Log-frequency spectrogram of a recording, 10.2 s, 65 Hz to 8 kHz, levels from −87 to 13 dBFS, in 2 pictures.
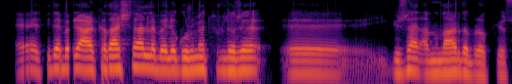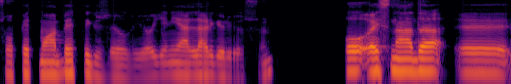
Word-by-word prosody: Evet, 140 +1 -8
bir 150 - -8
de 165 -1 +2
böyle, 160 +1 +3
arkadaşlarla 160 +2 +3
böyle 150 0 +3
gurme 150 +1 +1
turları, 145 +1 0 0.2
eee, 120 - -5 0.2
güzel 130 +1 -1
anılar 130 +2 +1
da 125 -3 +1
bırakıyor. 110 0 -5
Sohbet, 115 +2 -7
muhabbet 115 +1 -2
de - - 0
güzel 100 -3 -11
oluyor. 95 +1 -11
Yeni 110 +1 -11
yerler 110 0 -3
görüyorsun. 105 +2 -11 0.7
O 140 0 +5
esnada, 140 -1 +4
eee, 125 -2 -1
125 Hz, 140 wpm, -26 LUFS, 115-145 Hz, 0.7 s, O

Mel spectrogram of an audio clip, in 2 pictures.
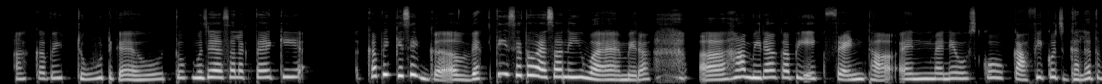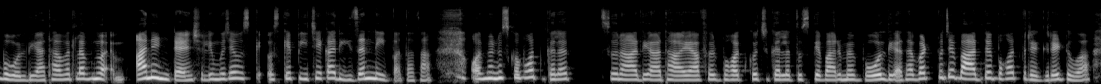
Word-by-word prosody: अ, 255 - -5
कभी 290 +2 -4 0.2
टूट 270 +4 -2
गए 225 0 0
हो, 225 +4 -2
तो 305 -1 -4
मुझे 305 +2 +4
ऐसा 325 +1 0
लगता 320 0 -3
है 325 - +1
कि 345 +2 -2 0.7
कभी 390 +5 +6
किसी 405 +3 +6 0.2
ग 225 - -4 0.3
व्यक्ति 270 - -1
से 435 - +5
तो 425 -1 +5
ऐसा 350 -1 +5
नहीं 335 -1 +5
हुआ 275 -7 +5
है 220 0 +1
मेरा। 215 +3 -1 0.5
अ, - - -1 0.3
हाँ, 340 +3 +4
मेरा 320 0 +5
कभी 310 -1 -1
एक 275 +2 -7
फ्रेंड 235 +1 +1
था 195 -3 0 0.2
एंड 250 0 +1
मैंने 260 +1 0
उसको 275 +3 -3
काफ़ी 235 +6 0
कुछ 310 -8 -3
गलत 245 +5 -1
बोल 205 -4 0
दिया 200 0 -3
था, 225 -1 0
मतलब 250 +2 -1
म 240 - -3 0.2
अनइंटेंशनली। 225 -7 +3
मुझे 250 +4 -1
उसके 275 -1 -5
उसके 255 +4 -5
पीछे 260 +2 -2
का 285 +1 0
रीज़न 215 +5 0
नहीं 260 -5 +2
पता 185 - -9
था 190 0 -9 0.4
और - - 0
मैंने 275 +1 +5
उसको 295 - -1
बहुत 315 -2 -2
गलत 240 +2 -2 0.3
सुना 230 -3 0
दिया 215 -2 -1
था 205 -2 0
या 205 0 +1
फिर 225 +2 -4
बहुत 215 0 -2
कुछ 240 -1 -4
गलत 220 -1 -2
उसके 220 +1 -3
बारे 210 0 -2
में 220 0 -1
बोल 210 +4 +2
दिया 220 -1 -1
था 230 - -1
बट 265 +3 0
मुझे 330 +2 -1
बाद 245 -5 +3
में 290 -2 -1
बहुत 270 +1 -4
रिग्रेट 215 +3 -2
हुआ 190 -4 -2
250 Hz, 205 wpm, -19 LUFS, 220-300 Hz, 0.7 s, कभी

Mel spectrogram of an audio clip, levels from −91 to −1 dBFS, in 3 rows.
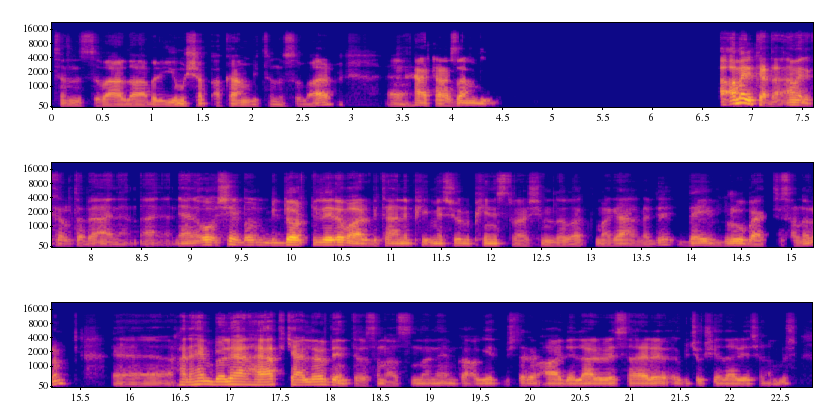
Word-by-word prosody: tınısı 80 -2 -11
var. 75 -1 -1
Daha 75 -2 -3
böyle 75 0 -5
yumuşak 80 +1 -2
akan 80 -2 -4
bir 70 - -11
tınısı 70 0 -13
var. - - -2 0.6
Eee, - - -7
her - - +1
tarzdan 100 -2 0
bir - - -4 2.3
A - - +4
Amerika'da. - - +8
Amerikalı, - - -1
tabii. - - -8
Aynen. 75 -3 -7
Aynen. - - -13
Yani, 95 +2 -4
o 115 +2 +3
şey, 125 -6 0
bunun 115 -2 -3
bir 100 -1 -5
dörtlüleri 115 0 +8
var. 90 -3 +3
1 - - -9
tane 90 -1 -3
pi 85 - -7
meşhur 90 0 -4
piyanist 85 0 -4
var. - - -9
Şimdi, 80 -1 -9
adı 75 -1 -6
aklıma 85 +1 -11
gelmedi. 85 +5 -8
Dave 95 -4 -3
Brubeck'ti 90 0 -1
sanırım. 95 - -5 0.4
Eee, - - -9 0.2
hani, 125 0 -1
hem 145 -1 +3
böyle 130 +1 +6
he - - +6
hayat 125 +1 +4
hikâyeleri 125 +1 +1
de - - +3
enteresan 170 - -6
aslında. 85 +2 -11
Hani, 85 +1 -8
hem 90 -1 -9
kavga 85 +1 -7
etmişler 90 +1 -9
hem 90 0 -4
aileler 85 0 0
vs. 90 - -9
Eee, 90 0 0
birçok 90 0 -9
şeyler 85 -1 -5
yaşanmış. 85 +2 -7
90 Hz, 160 wpm, -23 LUFS, 85-105 Hz, 2.3 s, Amerika'da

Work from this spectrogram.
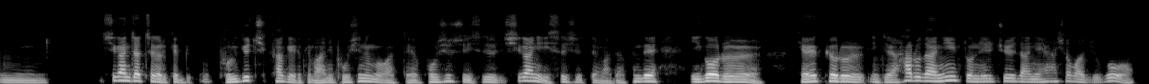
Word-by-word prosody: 음 95 -3 -4 0.6
시간 175 -1 +3
자체가 145 -6 +3
이렇게 100 -2 -1 0.2
뭐 115 - -14
불규칙하게 140 0 -1
이렇게 95 +1 -4
많이 95 +3 -1
보시는 120 +7 -1
것 105 - -1
같아요, 90 +1 -5
보실 115 +6 -2
수 125 -4 -6
있을 100 +1 -4
시간이 165 - 0
있으실 100 +4 -5
때마다. 85 -1 -7
근데 135 -1 +4 0.3
이거를 125 - +5 0.4
계획표를 135 -2 +4
인제 110 -1 -4
하루 175 +11 +1
단위 160 +5 +3
또는 130 -2 0
1 135 0 -3
주일 145 0 -2
단위 120 -3 -2
하셔 135 +4 -5
가지고 110 - -2
120 Hz, 350 characters per minute, -22 LUFS, 100-140 Hz, 0.6 s, 이거를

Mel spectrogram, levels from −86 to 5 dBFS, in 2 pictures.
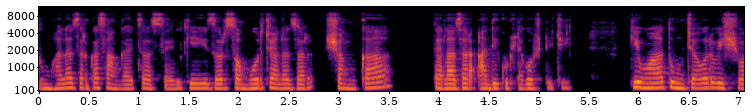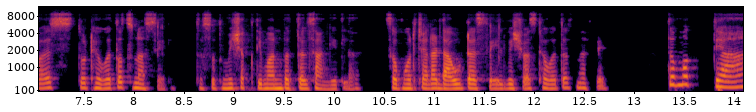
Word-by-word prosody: तुम्हाला 175 +2 0
जर 185 -1 0
का 195 - 0
सांगायचं 165 -1 -3
असेल, 165 -2 -2
की 180 0 +1
जर 175 - +2
समोरच्याला 175 0 +1
जर 170 +1 -1 0.2
शंका 185 +3 +1 0.5
त्याला 175 -1 +3
जर 185 +1 +2
आली 180 0 +2
कुठल्या 180 -3 -5
गोष्टीची 175 +3 -4 0.6
किंवा 195 -2 +6
तुमच्यावर 190 -1 +2
विश्वास 185 0 +1 0.2
तो - - +2
ठेवतच 190 +3 0
नसेल. 175 -1 -1 0.4
तसं 175 +1 -3
तुम्ही 175 +1 0
शक्तिमान 175 -2 +2
बद्दल 170 -1 +1
सांगितलं 155 -1 -4 0.3
समोरच्याला 175 0 +2
डाऊट 170 +2 +4
असेल, 165 -1 0
विश्वास 175 +1 0
ठेवतच 180 +2 -2
नसेल 190 -2 -5 0.6
तर 320 - +4
मग 325 +1 +3 0.2
त्या 225 -3 +5
180 Hz, 150 wpm, -25 LUFS, 170-190 Hz, 0.6 s, किंवा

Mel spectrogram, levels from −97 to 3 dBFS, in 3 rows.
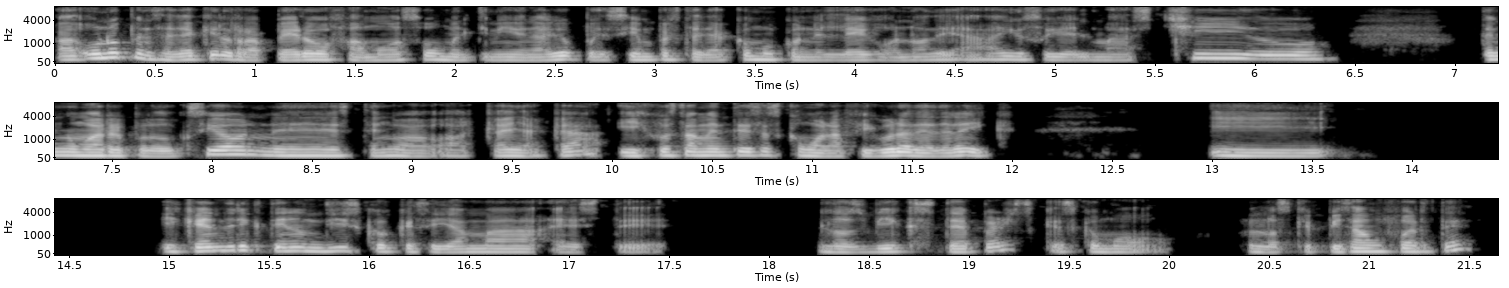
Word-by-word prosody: ah, 135 +1 +1
uno 210 +3 +6
pensaría 135 - +1
que 165 - 0
el 145 -3 +3
rapero 115 +2 +2
famoso, 120 +2 -3
multimillonario, 115 +3 -1
pues, 115 -4 -6
siempre 125 +1 -1
estaría 115 -3 -4
como 130 0 0
con 120 -2 -5
el 115 0 -6
ego, 115 -1 -3
¿no?, 115 +2 -6
de: 125 - -3
"Ay, 135 0 -3
yo - - 0
soy 120 -2 -3
el 115 +1 -5
más 115 0 -8
chido, 160 -5 +1 0.8
tengo 140 0 +4
más 130 0 +6
reproducciones, 130 +2 +3
tengo 125 0 -2
acá 120 +2 -4
y 125 - +4
acá", 135 +5 -3
y 125 -2 +1
justamente 140 +1 +2
esa 145 +1 +1
es 140 - -6
como 125 -3 +1
la 110 - -1
figura 130 +5 +5
de 115 -2 +3
Drake. 130 +2 +1 1.0
Y 120 -3 -1 1.3
y 135 -1 -1
Kendrick 170 +5 +4
tiene 155 -1 +2
un 145 - +1
disco 140 -2 -1
que 130 - -2
se 120 -1 -3
llama, 120 0 -1
este, 110 -1 -8 0.8
Los 115 -2 -3
Big 125 +2 -1
Steppers, 150 +11 -3
que - - -9
es 130 - -5
como 120 -2 -5 0.4
los 115 -3 -5
que - - -8
pisan 130 +2 +2
fuerte. 135 - -2
130 Hz, 165 wpm, -22 LUFS, 115-140 Hz, 1.3 s, uno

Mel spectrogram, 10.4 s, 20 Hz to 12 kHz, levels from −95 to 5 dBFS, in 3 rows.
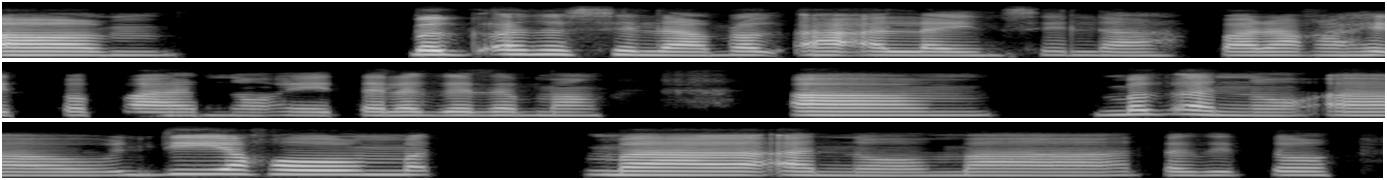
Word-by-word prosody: um, 215 -1 +6 0.6
mag-ano 255 +1 +5
sila 225 -5 0
mag-a-align 210 -2 0
sila. 205 -3 -8
Para 210 0 +1
kahit 210 0 -4
papano 200 -1 -4
eh, 200 -1 -6
talaga 205 0 -2
namang, 200 -1 -6 0.4
um, 210 -1 +2 0.2
mag 255 +2 -2
ano 200 -6 -2
aw, 200 -1 -2
hindi 265 +6 +3
ako 255 -2 +5
ma 240 - -1 0.4
ma 220 -2 +5
ano 195 -3 -3
ma 200 0 -3
tawag 210 -1 -7
dito? 215 +1 -6
210 Hz, 135 wpm, -24 LUFS, 200-220 Hz, 0.6 s, um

